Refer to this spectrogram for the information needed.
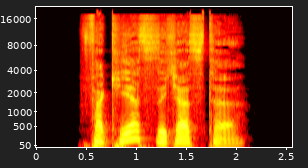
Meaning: inflection of verkehrssicher: 1. strong/mixed nominative/accusative feminine singular superlative degree 2. strong nominative/accusative plural superlative degree
- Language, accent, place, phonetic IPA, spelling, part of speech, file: German, Germany, Berlin, [fɛɐ̯ˈkeːɐ̯sˌzɪçɐstə], verkehrssicherste, adjective, De-verkehrssicherste.ogg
